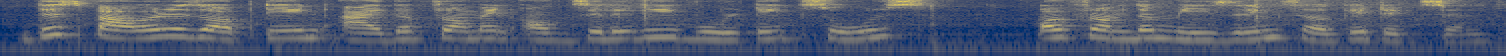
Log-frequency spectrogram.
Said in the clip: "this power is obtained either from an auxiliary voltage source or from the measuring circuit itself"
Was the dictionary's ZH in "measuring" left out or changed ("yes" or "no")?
yes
